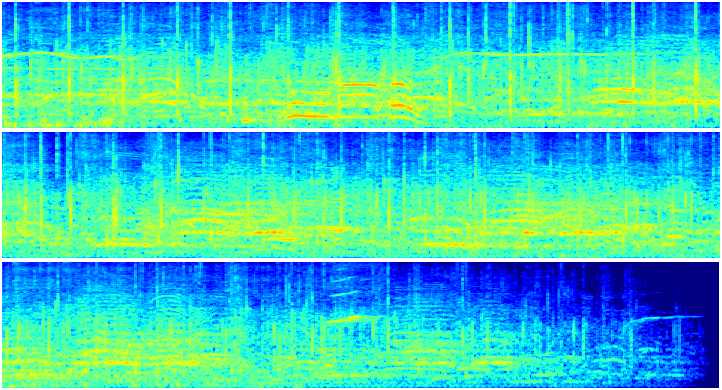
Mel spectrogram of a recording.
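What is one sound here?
An audience applauds loudly, then the applause fades away.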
